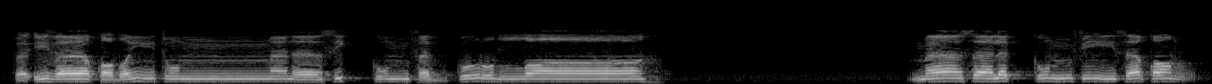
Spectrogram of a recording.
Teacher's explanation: الإدغام الكبير في كلمة واحدة للمتماثلين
